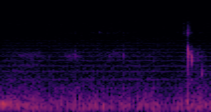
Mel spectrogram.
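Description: Someone quietly drinking water: soft wet mouth sounds throughout, then a brief sharper gulp or click near the end, with no talking.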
